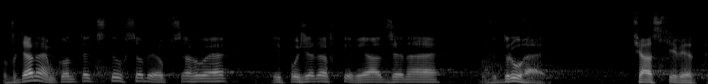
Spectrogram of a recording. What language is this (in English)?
Czech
